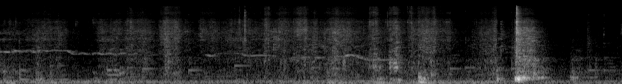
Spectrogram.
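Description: Handling noises as a small air fryer is unboxed, with a sharp knock about five seconds in. A faint thin high tone slides slowly down in pitch through the first half.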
